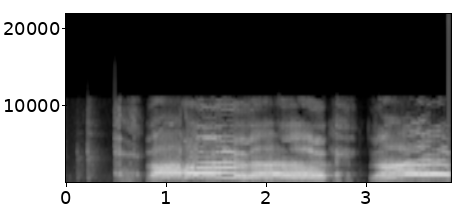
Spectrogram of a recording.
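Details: Domestic cat during a first mating, a loud, strained yowl close to the microphone: two long, harsh, tonal wails with a brief break between them, indoors.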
